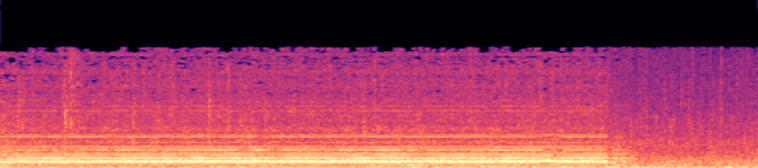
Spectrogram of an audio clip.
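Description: A doorbell chimes.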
